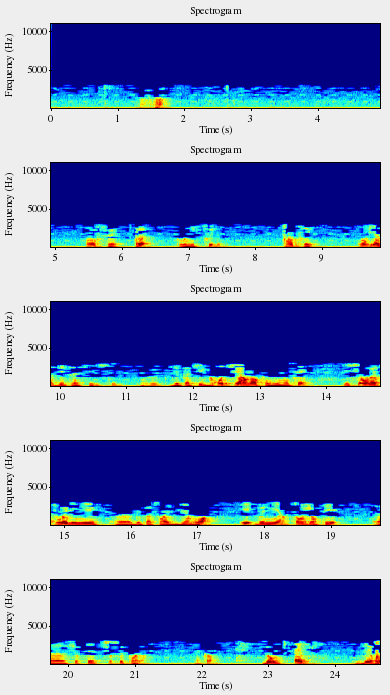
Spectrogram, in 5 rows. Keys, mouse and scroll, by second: 0.9 KP_Decimal, 2.8 KP_3, 6.4 e, 9.5-11.4 drag, 23.8 s.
